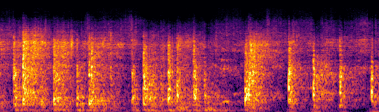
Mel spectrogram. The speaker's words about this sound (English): In the modest home of the great Gildersleeve, there occurs a phenomenon peculiar to male youth. It is marked by the gentle pattering of feet.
